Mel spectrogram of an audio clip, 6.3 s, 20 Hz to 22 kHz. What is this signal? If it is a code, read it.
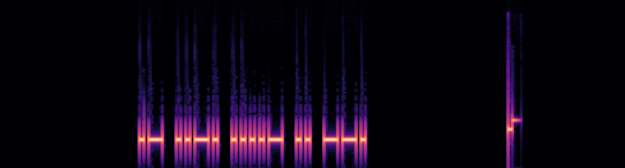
Morse code, heard as a keyed tone, about 24 wpm, 700 Hz. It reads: AF4IG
